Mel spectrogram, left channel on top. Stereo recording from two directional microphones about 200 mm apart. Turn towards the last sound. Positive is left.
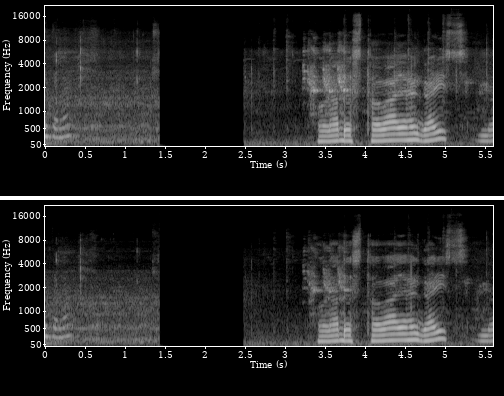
turn(degrees=0)  # may be behind; listen again after turning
